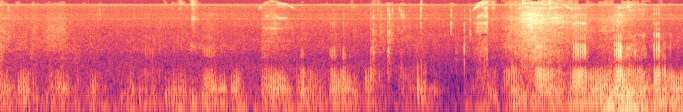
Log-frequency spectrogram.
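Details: Pet cat at home in the early morning, come to wake its owner, purring in a steady low rumbling rhythm of quick pulses that swells louder toward the end, with soft rustling and household noise.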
